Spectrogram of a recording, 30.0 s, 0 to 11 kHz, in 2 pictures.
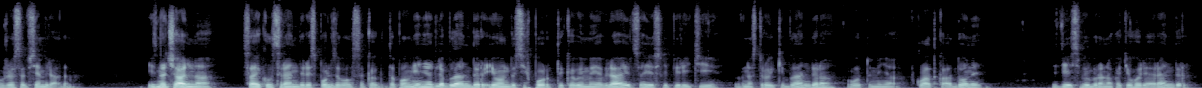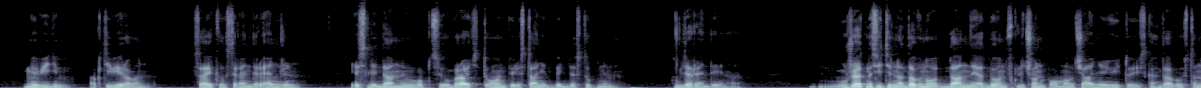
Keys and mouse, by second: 7.8 click.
